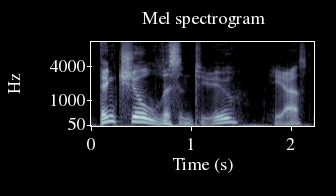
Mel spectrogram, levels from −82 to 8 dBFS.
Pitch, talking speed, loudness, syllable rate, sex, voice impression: 120 Hz, 190 wpm, -18 LUFS, 4.9 syllables/s, male, masculine, adult-like, slightly clear, slightly refreshing, slightly sincere, friendly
